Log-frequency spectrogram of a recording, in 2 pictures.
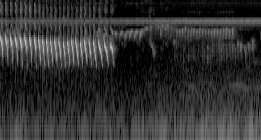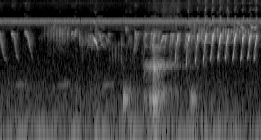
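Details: Canary song: a loud rapid trill of repeated notes for about two seconds, then softer scattered chirps and short phrases, closing with another quick trill; a steady thin high whine runs throughout.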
